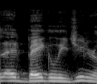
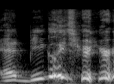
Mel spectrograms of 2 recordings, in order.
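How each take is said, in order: First: The surname rhymes with bagel. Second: The surname rhymes with beagle. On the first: "like bagel" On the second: "it sounds like Beagle"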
